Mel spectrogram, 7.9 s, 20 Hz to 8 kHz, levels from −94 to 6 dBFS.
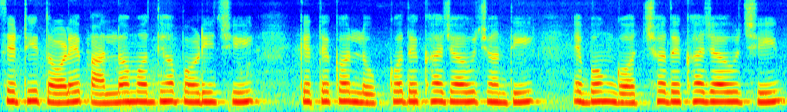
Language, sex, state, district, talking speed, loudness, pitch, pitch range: Odia, female, Odisha, Nuapada, 85 wpm, -12 LUFS, 220 Hz, 210-225 Hz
